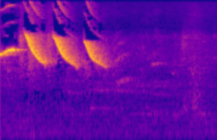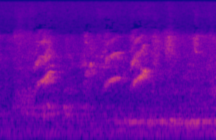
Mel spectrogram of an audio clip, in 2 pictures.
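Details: Singing male tico-tico, or rufous-collared sparrow, meant to stir up females: three loud, sharply falling whistles in quick even succession open the clip, then only soft scattered chirps and a low background murmur follow.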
